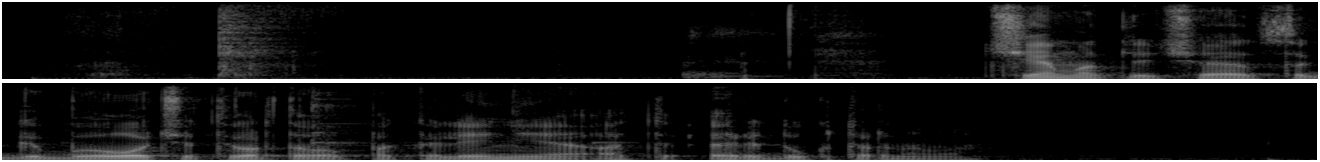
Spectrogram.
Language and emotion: Russian, neutral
